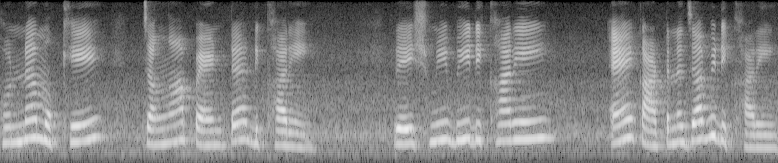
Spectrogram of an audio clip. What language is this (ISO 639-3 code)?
snd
